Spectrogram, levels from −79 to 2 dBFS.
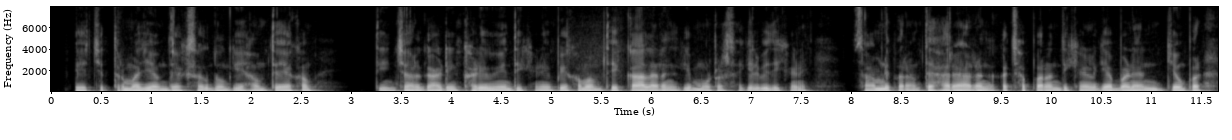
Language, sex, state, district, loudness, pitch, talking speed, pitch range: Hindi, male, Uttarakhand, Tehri Garhwal, -19 LUFS, 95 Hz, 175 wpm, 95-100 Hz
